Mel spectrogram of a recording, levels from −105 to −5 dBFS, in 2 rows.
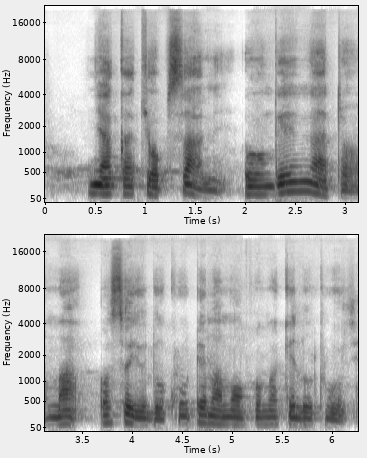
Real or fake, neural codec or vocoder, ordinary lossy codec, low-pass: fake; codec, 44.1 kHz, 2.6 kbps, SNAC; none; none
